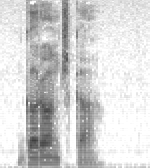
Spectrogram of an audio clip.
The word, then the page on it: temperature: American English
